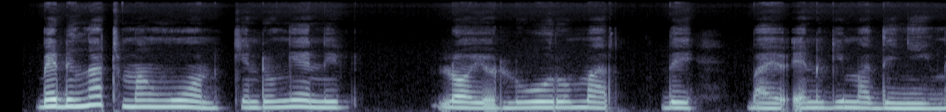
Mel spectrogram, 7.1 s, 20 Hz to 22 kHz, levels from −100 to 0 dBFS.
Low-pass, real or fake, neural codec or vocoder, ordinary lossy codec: 19.8 kHz; real; none; none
